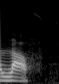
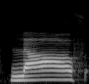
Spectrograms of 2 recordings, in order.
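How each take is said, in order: First: "लाफ" with a short आ; short vowel. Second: "लाफ" with the आ drawn out long; long vowel, wrong way. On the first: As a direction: say "लाफ" briskly, without stretching the vowel. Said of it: "आ का sound short आएगा". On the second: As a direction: stretch the vowel in "लाफ" as a mistake to avoid. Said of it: "ऐसे करके नहीं बोलेंगे". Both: Shown as a demonstration.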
